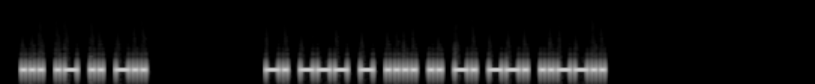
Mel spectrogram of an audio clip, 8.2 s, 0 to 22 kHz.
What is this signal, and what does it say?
Morse code, heard as a keyed tone, about 28 wpm, 700 Hz. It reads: SAID NOTHING?
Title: 4x Word-Spacing - Sentences from Top 500 Words - 28wpm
